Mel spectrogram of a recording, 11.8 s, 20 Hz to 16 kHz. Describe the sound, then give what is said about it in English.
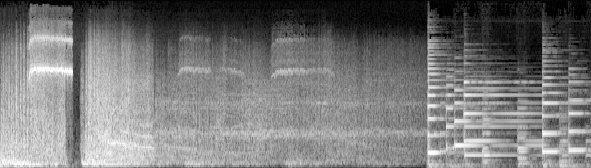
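Artillery barrage from 75 field guns firing on friendly trench positions in a war scene: two heavy booming blasts in quick succession, then a long rumbling decay, followed by loud orchestral music. “Order the 75s to commence firing on our own positions.”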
